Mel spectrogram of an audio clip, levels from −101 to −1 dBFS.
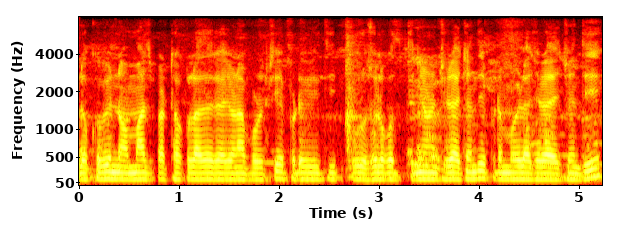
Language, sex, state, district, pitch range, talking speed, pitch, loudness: Odia, male, Odisha, Khordha, 110-115 Hz, 195 wpm, 115 Hz, -18 LUFS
